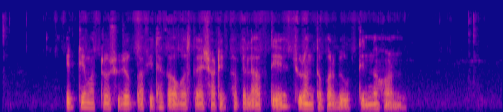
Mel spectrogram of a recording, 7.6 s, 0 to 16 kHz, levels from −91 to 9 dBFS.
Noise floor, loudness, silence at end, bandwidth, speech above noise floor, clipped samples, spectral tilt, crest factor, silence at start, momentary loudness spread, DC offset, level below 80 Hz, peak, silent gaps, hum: -73 dBFS; -33 LUFS; 1.45 s; 11.5 kHz; 41 dB; under 0.1%; -6.5 dB/octave; 20 dB; 1 s; 6 LU; under 0.1%; -66 dBFS; -14 dBFS; none; none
